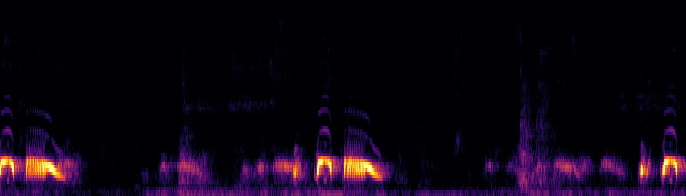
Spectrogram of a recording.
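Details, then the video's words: Spotted dove giving calling, urging and cooing phrases, recorded live without background noise to stimulate captive doves: loud, hoarse, low coo phrases in bursts about every four to five seconds, softer cooing between, over a faint low rumble. "Cu Gáy Gáy Gọi + Thúc + Gù"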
